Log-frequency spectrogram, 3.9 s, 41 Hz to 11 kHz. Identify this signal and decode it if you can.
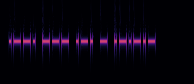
Morse code, heard as a keyed tone, about 25 wpm, 700 Hz. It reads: PORT.
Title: Sentences from Top 1000 Words - Review Part 1 - 25wpm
